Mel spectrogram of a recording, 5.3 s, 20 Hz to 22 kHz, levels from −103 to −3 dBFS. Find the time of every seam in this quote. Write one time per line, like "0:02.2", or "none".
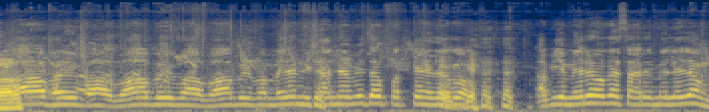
none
